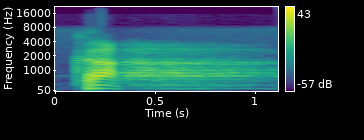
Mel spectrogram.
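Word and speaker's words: 각: Ini baru dibacanya K. Kalau di sini di konsonan awal giok ini dibacanya G. Kalau akhir dibacanya K.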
